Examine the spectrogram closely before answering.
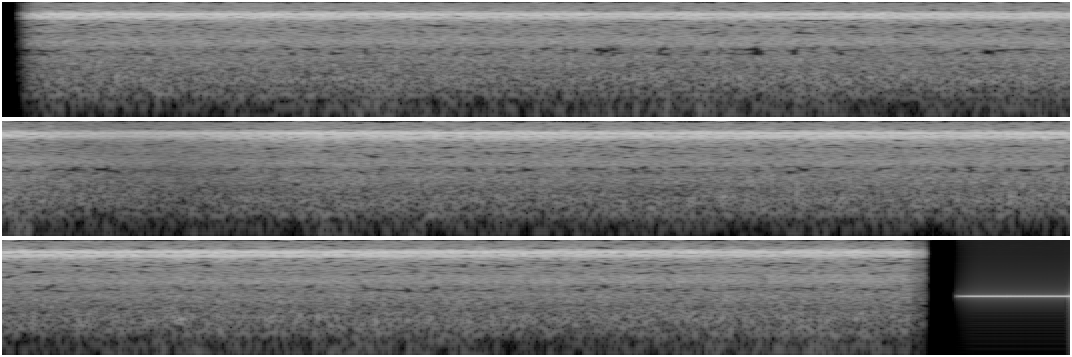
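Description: Water of a rocky stream rushing over stones, a steady hiss with a steady high band above it. Near the end it cuts off abruptly and a short, loud electronic beep sounds.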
